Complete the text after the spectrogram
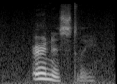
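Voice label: "earnestly", US English; pronunciation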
